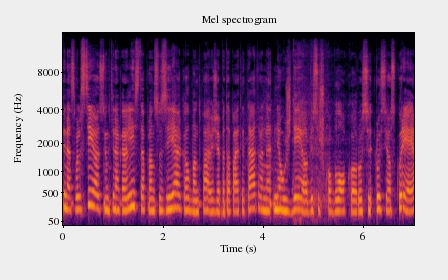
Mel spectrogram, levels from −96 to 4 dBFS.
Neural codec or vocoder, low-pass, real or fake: vocoder, 44.1 kHz, 128 mel bands, Pupu-Vocoder; 14.4 kHz; fake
